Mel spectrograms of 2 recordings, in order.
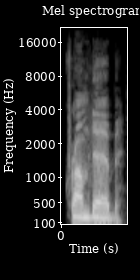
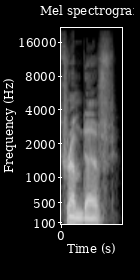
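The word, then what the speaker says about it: Crom Dubh: cool it's it's uh crom duh okay like crom dub but it's pronounced Crum do and the other one was di the other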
